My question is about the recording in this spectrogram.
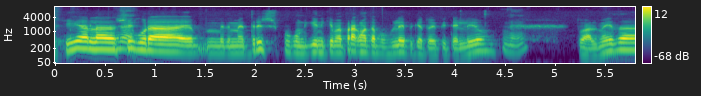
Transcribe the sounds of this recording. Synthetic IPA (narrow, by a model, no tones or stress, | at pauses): çiɐlɐsiɣuɾɐ | me̞t̪ɾisi̥spuixunʝinice̞me̞pɾʔɐɣmɐt̪ɐpuvle̞pice̞t̪o̞epit̪e̞lio̞ | t̪uɐlmiðɐ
